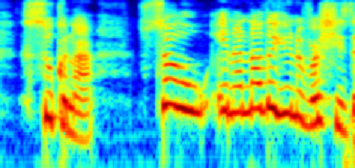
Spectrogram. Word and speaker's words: Sukuna: Anyways, I can't believe Mitsuki stole Katsuki from Cinderella and Sak Sakuna. Sukuna.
